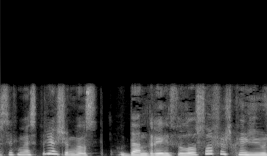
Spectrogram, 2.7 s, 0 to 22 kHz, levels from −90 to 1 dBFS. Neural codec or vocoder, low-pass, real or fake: codec, 16 kHz in and 24 kHz out, 1.1 kbps, FireRedTTS-2 codec; 9.9 kHz; fake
